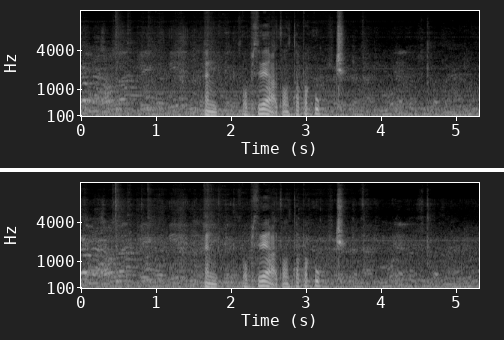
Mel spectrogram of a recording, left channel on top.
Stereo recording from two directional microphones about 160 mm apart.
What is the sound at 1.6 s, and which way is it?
Speech, 10° left (ahead or behind).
